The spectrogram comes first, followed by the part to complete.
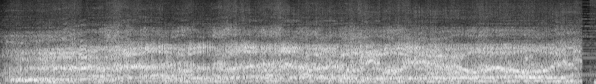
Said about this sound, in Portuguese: O bicho começa a gritar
